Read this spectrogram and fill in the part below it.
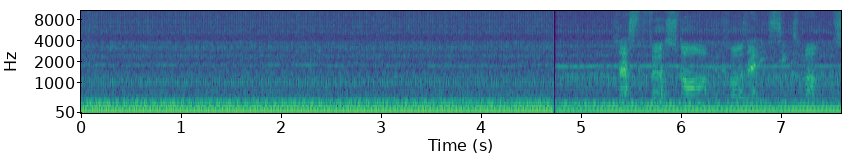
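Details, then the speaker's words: Ford Fiesta RS engine with old-style hydraulic lifters, first start in six months after a barn find, on a fresh battery, warming up: quiet, smooth, even idle with a steady low hum and no knocks or ticks. Normal idle. "very quiet engine now tracking"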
